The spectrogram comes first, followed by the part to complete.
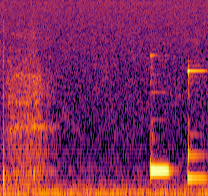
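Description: iPhone dictation chime, a short electronic tone about one and a half seconds in, then a lower note as the phone stops listening and processes the dictation. Faint room tone before it.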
